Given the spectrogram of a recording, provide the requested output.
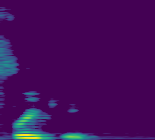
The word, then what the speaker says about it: FREKE: It's pronounced freaky.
